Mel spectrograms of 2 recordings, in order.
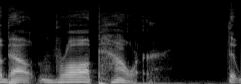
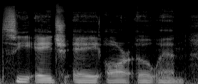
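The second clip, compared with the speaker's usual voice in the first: normal talking voice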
